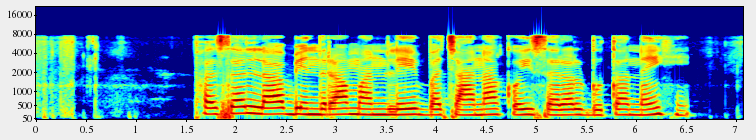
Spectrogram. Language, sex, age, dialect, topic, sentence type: Chhattisgarhi, female, 18-24, Western/Budati/Khatahi, agriculture, statement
